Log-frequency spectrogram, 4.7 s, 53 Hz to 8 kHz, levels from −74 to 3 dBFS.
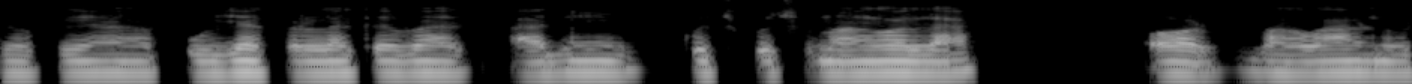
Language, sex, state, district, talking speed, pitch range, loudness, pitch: Bhojpuri, male, Bihar, Saran, 180 wpm, 100-105 Hz, -29 LUFS, 105 Hz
